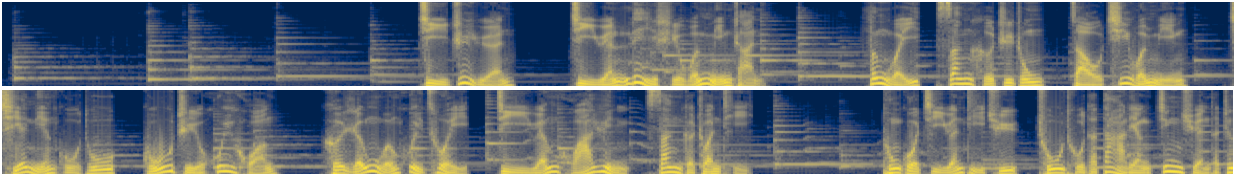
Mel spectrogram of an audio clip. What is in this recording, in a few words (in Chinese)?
男 纪录片; 济之源 济源历史文明展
